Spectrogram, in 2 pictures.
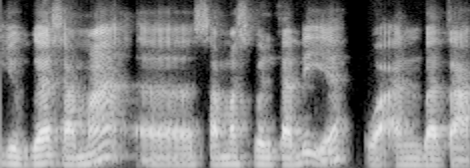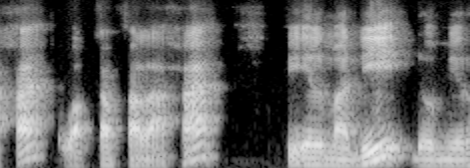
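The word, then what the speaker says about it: وأنبتها: Berikutnya wa anbataha ya, kalau biasa yang membaca iklab ya, ini ada mim kecil di atasnya. Jadi nun mati bertemu ba, jadi bacanya iklab wa ambataha ya.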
